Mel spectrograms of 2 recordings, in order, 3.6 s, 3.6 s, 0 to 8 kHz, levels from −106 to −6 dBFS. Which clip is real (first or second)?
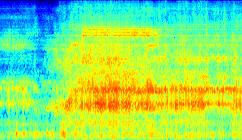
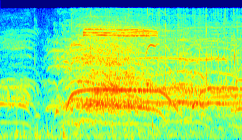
second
